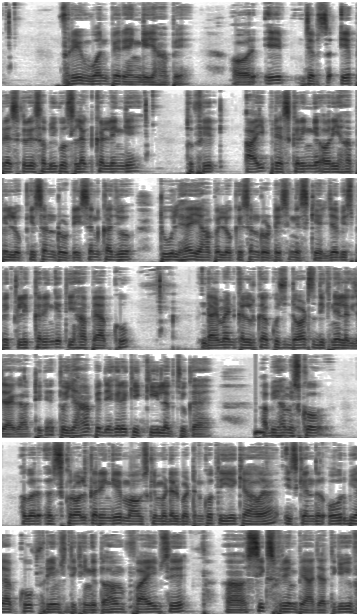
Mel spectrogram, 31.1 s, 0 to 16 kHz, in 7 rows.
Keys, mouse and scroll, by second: 7.6 i, 20.8-21.9 scroll up 9, 23.4-25.0 drag, 23.4-25.0 shift+middle drag, 25.0-25.6 scroll up 4, 25.6 shift+middle click, 26.3-26.9 scroll up 5, 27.1 shift+middle click, 29.6-30.1 scroll up 3, 30.1 shift+middle click, 30.8-31.0 scroll up 4.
